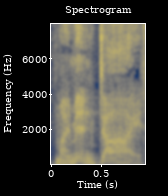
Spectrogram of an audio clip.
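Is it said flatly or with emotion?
emotional. It is said emotionally, as if choked up.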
